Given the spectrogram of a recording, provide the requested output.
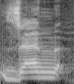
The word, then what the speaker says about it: Zen: But Zen pronounced the same as we think of like Zen and meditation.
